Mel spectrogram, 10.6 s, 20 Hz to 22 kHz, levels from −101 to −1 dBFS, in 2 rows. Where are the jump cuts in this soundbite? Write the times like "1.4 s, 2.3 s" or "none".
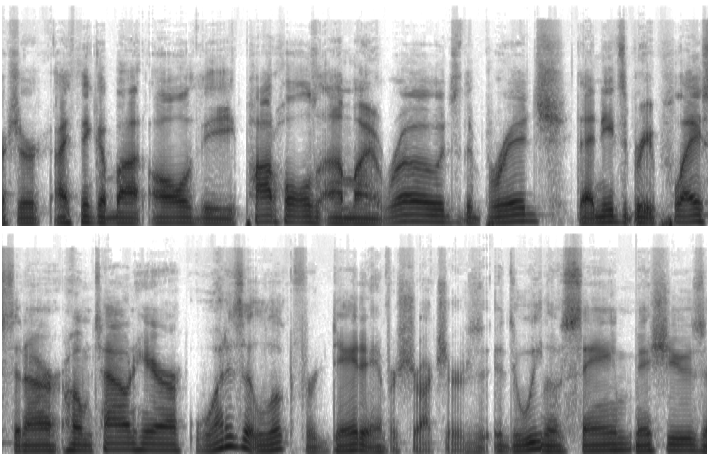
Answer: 7.4 s, 9.3 s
